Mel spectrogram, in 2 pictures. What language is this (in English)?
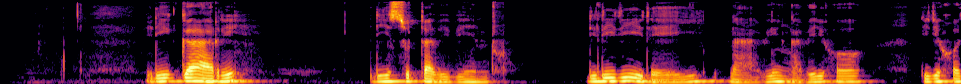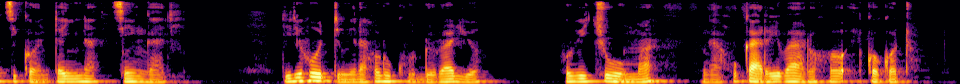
Masaaba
